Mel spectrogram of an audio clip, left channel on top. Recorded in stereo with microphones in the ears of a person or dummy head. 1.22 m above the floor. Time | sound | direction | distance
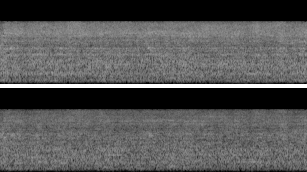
0.0 | running water | 80° left | 3 m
